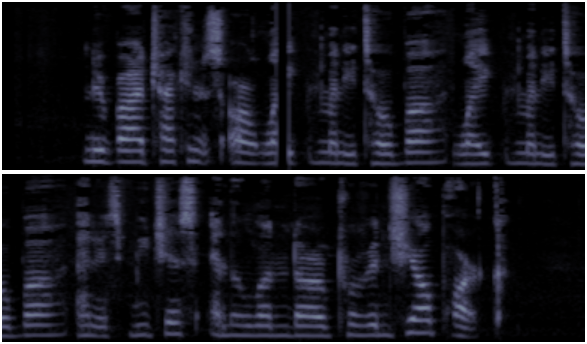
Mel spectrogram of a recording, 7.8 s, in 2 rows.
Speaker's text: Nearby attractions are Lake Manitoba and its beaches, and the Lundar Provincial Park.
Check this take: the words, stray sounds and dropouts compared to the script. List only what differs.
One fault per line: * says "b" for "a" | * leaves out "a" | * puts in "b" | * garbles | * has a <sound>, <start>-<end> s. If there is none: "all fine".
* has a dropout, 1.8-1.9 s
* puts in "Lake Manitoba"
